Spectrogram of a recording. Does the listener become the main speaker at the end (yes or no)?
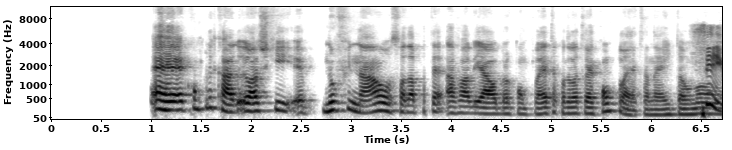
yes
